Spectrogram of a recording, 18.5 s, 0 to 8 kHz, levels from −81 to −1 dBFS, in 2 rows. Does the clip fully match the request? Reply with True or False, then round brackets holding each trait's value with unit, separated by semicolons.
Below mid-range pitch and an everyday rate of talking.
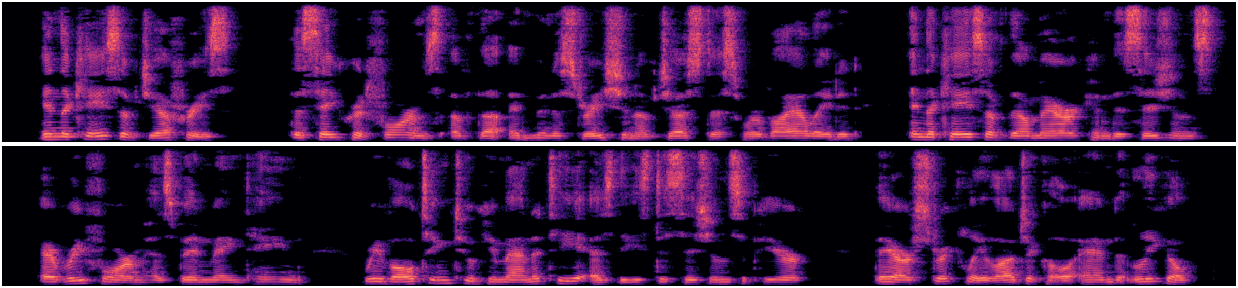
False (125 Hz; 130 wpm)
